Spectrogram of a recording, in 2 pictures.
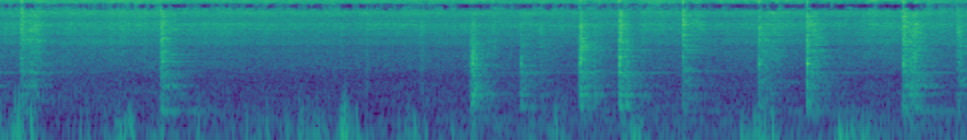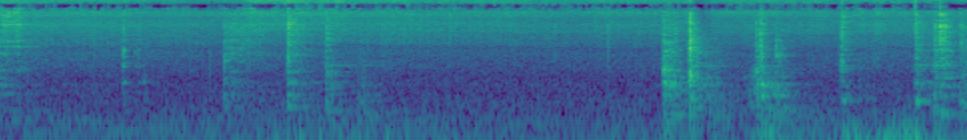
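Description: Pork sizzling in a hot pan as reserved juice is poured in, a steady crackling fry with scattered sharp pops and stirring scrapes, close and moderately loud with no talk.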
